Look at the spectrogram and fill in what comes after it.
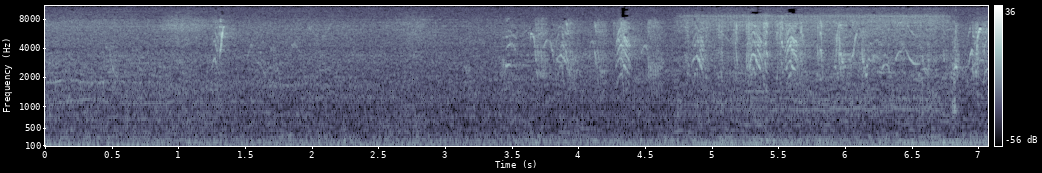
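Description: Birds chirping in quick, repeated short calls, starting about three and a half seconds in, over a steady low rumble.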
